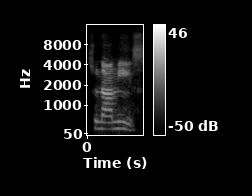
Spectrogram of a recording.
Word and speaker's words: tsunamis: And these tall, huge waves are called tsunamis. Here the T is silent. Tsunamis.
